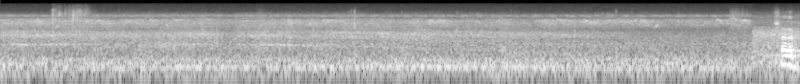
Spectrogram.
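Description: Steady low outdoor background noise, an even faint hiss with no distinct event and no clear rise or fall as the electric truck drives past.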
